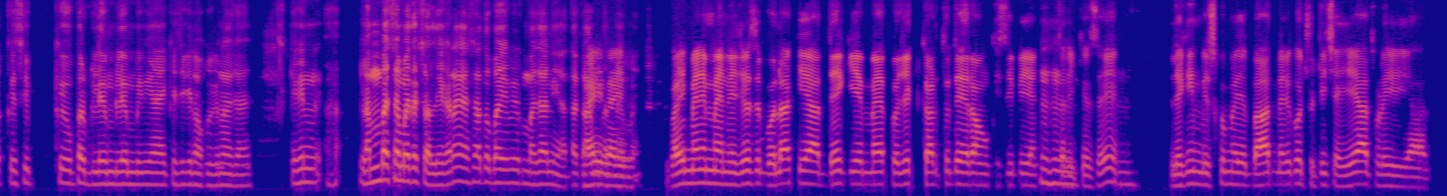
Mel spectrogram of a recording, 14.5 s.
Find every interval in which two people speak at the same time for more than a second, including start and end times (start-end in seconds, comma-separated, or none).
none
